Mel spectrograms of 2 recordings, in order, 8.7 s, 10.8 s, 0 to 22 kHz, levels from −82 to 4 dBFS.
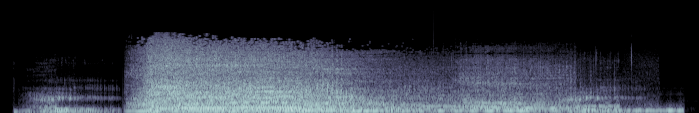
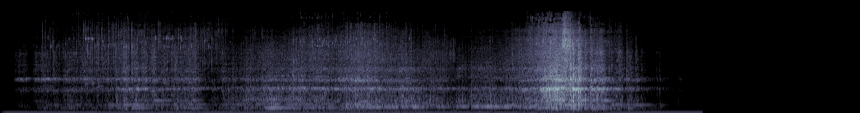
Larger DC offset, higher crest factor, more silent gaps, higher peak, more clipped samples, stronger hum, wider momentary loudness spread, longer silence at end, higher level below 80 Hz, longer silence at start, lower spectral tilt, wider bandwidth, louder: neither; second, 16 dB vs 28 dB; neither; first, -4 dBFS vs -8 dBFS; neither; neither; second, 18 LU vs 24 LU; second, 0.2 s vs 2.7 s; first, -26 dBFS vs -74 dBFS; about the same, 0.2 s vs 0.2 s; first, -5 dB/octave vs -1 dB/octave; second, 7.8 kHz vs 15.5 kHz; first, -19 LUFS vs -32 LUFS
